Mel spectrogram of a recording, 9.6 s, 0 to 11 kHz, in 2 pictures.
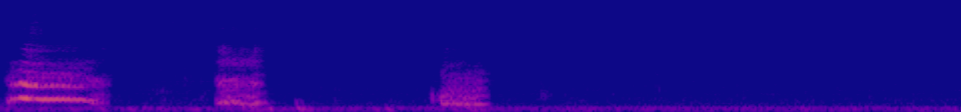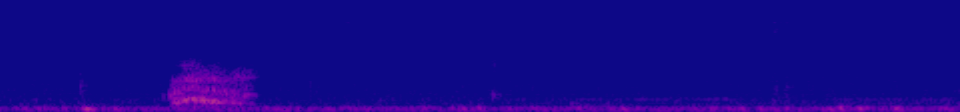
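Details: Patience, a mother cat surrendered to Purrfect Pals, in a wound-up playtime with her five kittens indoors, dated 7-25; four short, clipped meows spaced unevenly over several seconds, with a low steady room hum underneath.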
